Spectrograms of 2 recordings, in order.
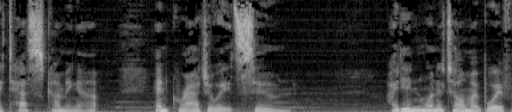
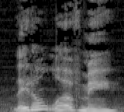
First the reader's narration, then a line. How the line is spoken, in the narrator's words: he sobbed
